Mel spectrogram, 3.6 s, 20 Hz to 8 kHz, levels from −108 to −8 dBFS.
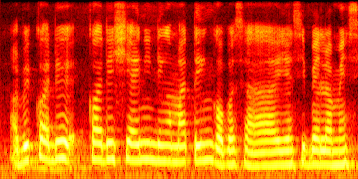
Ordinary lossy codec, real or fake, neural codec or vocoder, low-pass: none; real; none; none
